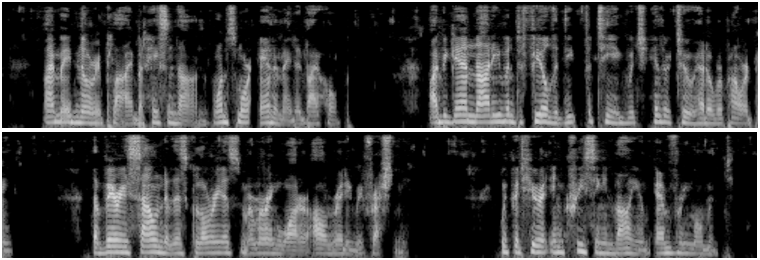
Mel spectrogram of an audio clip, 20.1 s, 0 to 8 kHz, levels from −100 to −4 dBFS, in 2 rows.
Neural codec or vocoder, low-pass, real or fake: codec, 16 kHz, 16 kbps, FreqCodec, larger model; 7.2 kHz; fake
